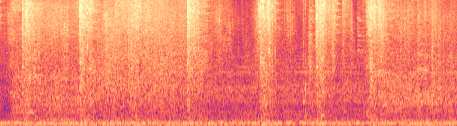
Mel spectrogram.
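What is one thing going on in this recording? A knife slashes and chops at splintering wooden planks.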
